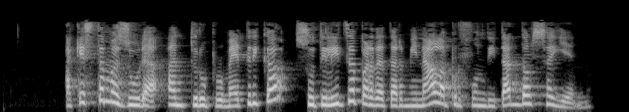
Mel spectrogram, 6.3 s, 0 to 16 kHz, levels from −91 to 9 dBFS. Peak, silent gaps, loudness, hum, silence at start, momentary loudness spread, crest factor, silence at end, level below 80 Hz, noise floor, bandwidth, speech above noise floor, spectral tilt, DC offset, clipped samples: -2 dBFS; none; -15 LUFS; none; 0.65 s; 8 LU; 14 dB; 0.4 s; -58 dBFS; -68 dBFS; 8 kHz; 53 dB; -4 dB/octave; under 0.1%; under 0.1%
